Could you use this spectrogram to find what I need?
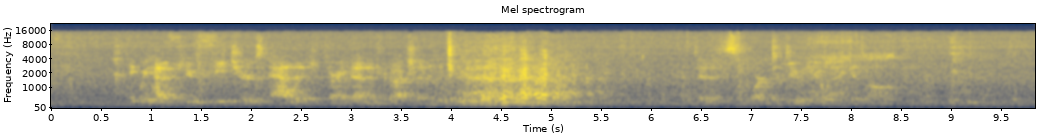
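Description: A second man speaks through a microphone over loudspeakers.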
